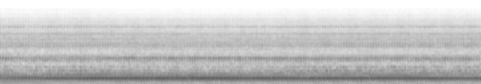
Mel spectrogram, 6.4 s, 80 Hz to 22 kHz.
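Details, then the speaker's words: Motobécane AV89 two-stroke moped after ignition repair, now starting well: thin wavering idle with a loose uneven beat that never settles, engine turning too freely; low compression explains the poor idle, head tightness to be checked. "Par contre j'ai pas de compression, ce qui explique mon ralenti."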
